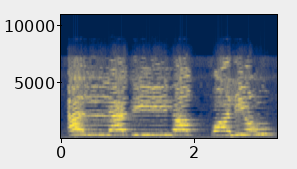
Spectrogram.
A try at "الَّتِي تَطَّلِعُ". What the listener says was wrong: تا باریک تو پر. تطلع.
